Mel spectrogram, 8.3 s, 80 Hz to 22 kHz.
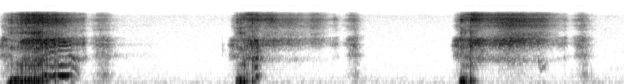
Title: Sleep apnea and snoring part 1.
